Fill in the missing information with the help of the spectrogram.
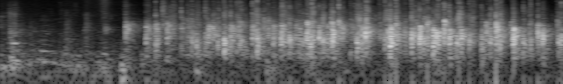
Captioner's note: applause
